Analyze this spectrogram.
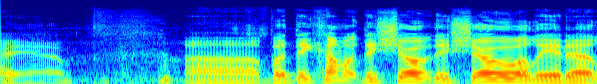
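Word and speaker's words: Aleida: And it's Aleda, which Margot pronounces Alida. I was like, "You don't even know how to pronounce her name?"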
